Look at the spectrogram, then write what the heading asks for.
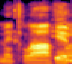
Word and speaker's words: McLaughlin: kill that role is Caleb How do you pronounce it? McLaughlin, Yeah, McLaughlin.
